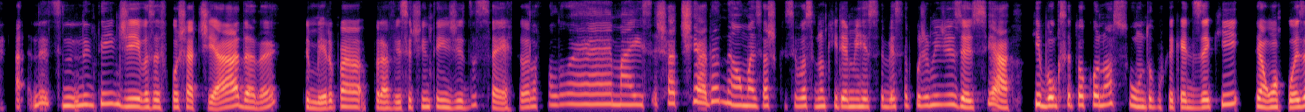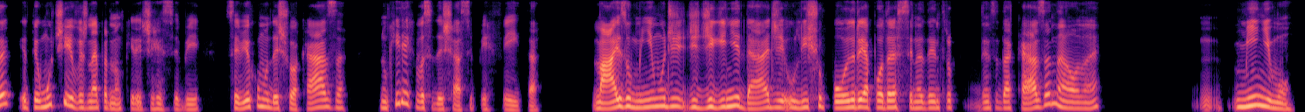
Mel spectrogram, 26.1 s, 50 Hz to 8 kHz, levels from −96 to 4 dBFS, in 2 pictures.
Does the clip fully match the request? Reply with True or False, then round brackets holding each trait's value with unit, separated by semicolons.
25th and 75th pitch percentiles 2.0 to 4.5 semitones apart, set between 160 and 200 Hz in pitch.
False (4.9 semitones; 190 Hz)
